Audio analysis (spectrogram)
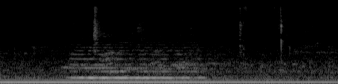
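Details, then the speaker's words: Orient water cooler switched on before repair: the motor makes a steady low electrical hum but never spins up and the cooler does not run; the motor is completely rust-seized. "जब भी इस cooler को चालू किया जाता है तो चालू करने के बाद इस मोटर से एक आवाज़ आने लगती है और ये कूलर चालू नहीं होता है।"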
